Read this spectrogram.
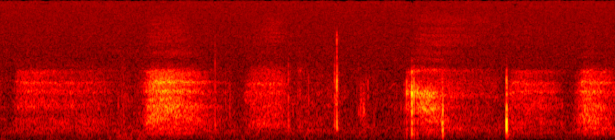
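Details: Hard breathing after exertion on the Blow Down run at Kicking Horse: loud, effortful breaths in and out with sniffs and brief pauses; the person says their feet hurt and they are tired.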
